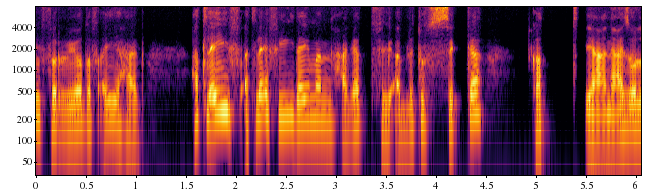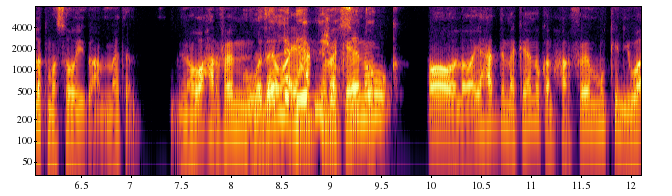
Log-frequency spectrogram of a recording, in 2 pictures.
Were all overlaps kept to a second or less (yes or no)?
no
